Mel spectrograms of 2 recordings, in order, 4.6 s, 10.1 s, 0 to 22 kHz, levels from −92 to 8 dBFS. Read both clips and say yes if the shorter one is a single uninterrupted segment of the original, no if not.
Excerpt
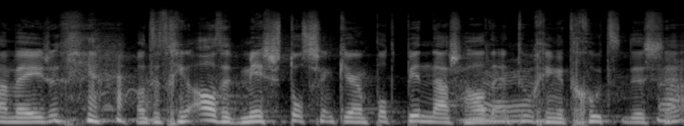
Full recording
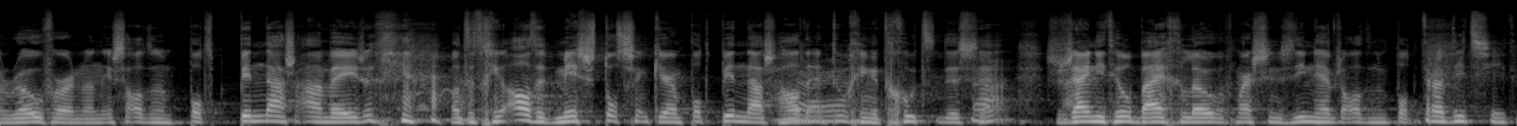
yes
